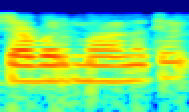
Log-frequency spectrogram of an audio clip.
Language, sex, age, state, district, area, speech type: Malayalam, female, 18-30, Kerala, Wayanad, rural, conversation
